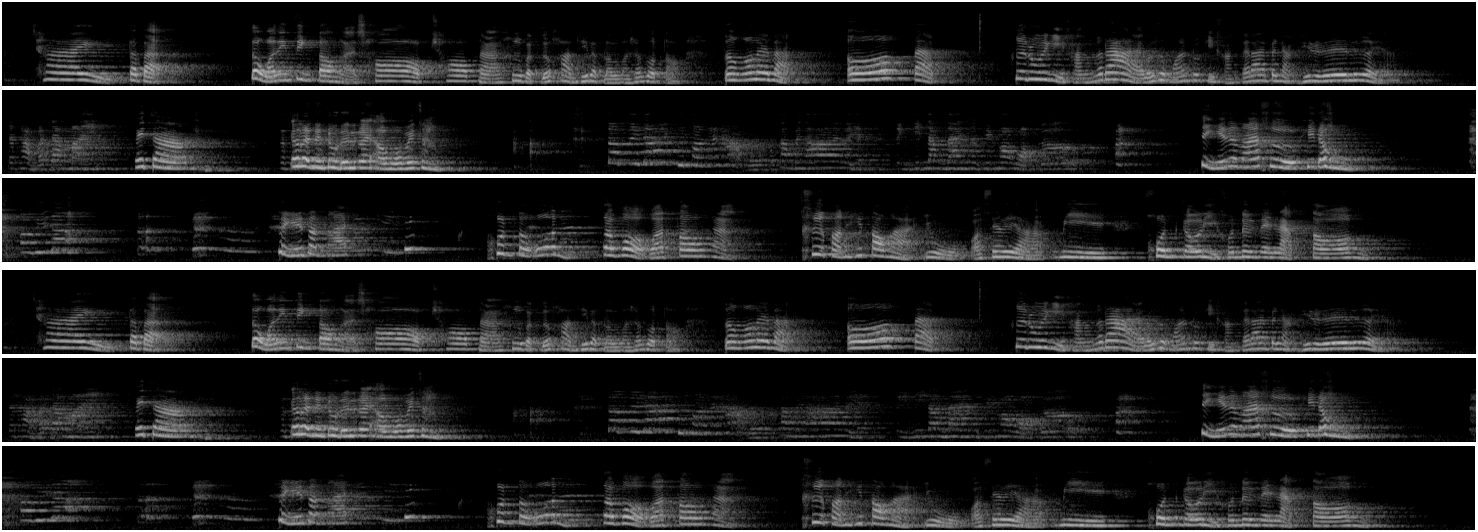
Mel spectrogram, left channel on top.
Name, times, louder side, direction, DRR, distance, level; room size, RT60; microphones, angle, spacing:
voice 1, 0.3-1.6 2.5-6.8 7.2-7.9 8.5-9.3 10.1-13.9 16.1-16.6 17.6-19.2 26.7-28.3 31.4-32.9 33.5-33.6 34.3-35.2 35.5-36.8 37.5-40.6 40.9-43.2, left 1 dB, 10° left, 7 dB, 0.3 m, -29 dB
voice 2, 14.8-15.7 16.6-16.7 17.5-17.7 20.4-25.6 25.9-26.0 29.4-30.2 30.8-31.0 32.1-33.5 34.7-35.5 36.2-36.4, left 2 dB, 80° left, -1 dB, 1.6 m, -44 dB
12.0 x 6.5 x 2.3 m, 1.3 s
head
